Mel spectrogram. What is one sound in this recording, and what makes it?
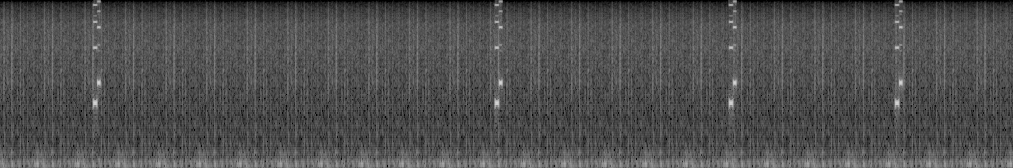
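A short chime sounds each time a line of dialogue comes up.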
